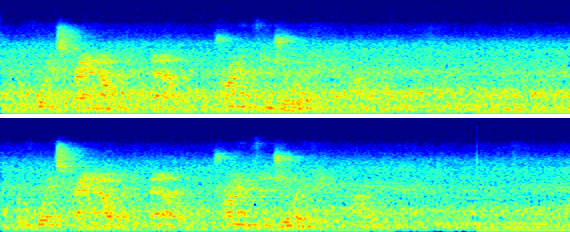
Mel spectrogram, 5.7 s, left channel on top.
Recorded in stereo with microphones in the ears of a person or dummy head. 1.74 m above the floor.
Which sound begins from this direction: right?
A man speaking, at 0.1 s.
